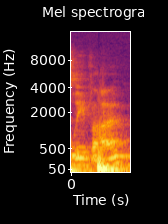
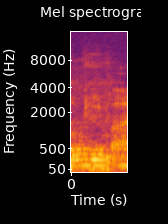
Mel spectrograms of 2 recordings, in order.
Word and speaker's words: Leevye: it out for yeah so the name is levi in this case is my official producer and soon-to-be artist's name it's going to be spelled l-e-e-v-y-e so levi it's kind of spelled out phonetically l-e-e-v-y-e type [ __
